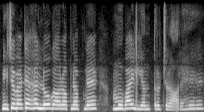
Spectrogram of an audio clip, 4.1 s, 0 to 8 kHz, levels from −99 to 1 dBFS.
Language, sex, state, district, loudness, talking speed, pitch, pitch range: Hindi, female, Himachal Pradesh, Shimla, -14 LUFS, 175 wpm, 270 Hz, 255-285 Hz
